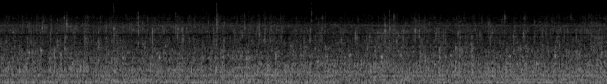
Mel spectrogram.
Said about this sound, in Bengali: আর দিয়ে দেব আমি টমেটো সস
